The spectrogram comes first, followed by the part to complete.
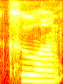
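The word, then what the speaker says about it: Coulomb: I'll write it here kulum cuz it's spelled weird kum's law um you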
